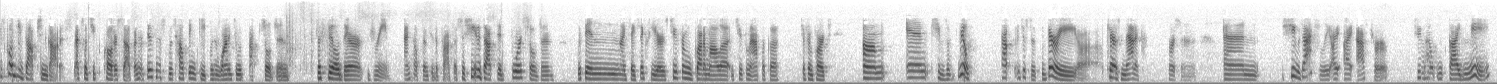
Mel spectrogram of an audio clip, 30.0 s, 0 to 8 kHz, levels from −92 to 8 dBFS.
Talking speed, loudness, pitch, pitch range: 150 wpm, -27 LUFS, 180 Hz, 160-205 Hz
